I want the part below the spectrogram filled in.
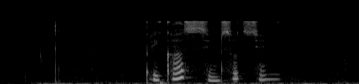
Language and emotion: Russian, neutral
